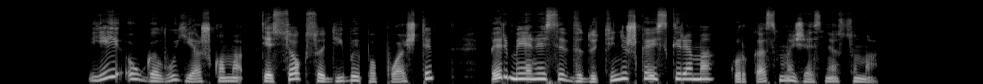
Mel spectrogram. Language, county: Lithuanian, Vilnius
